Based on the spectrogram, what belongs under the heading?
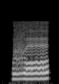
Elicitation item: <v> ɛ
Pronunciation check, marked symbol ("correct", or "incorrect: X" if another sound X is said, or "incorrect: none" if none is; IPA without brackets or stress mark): correct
